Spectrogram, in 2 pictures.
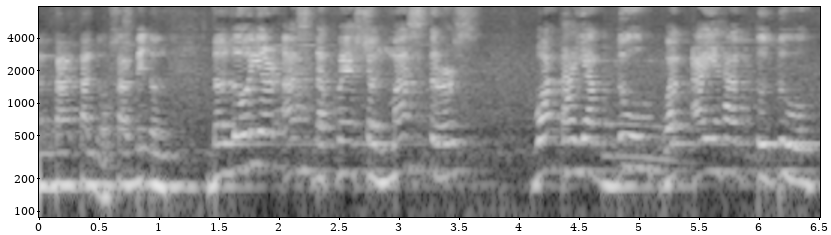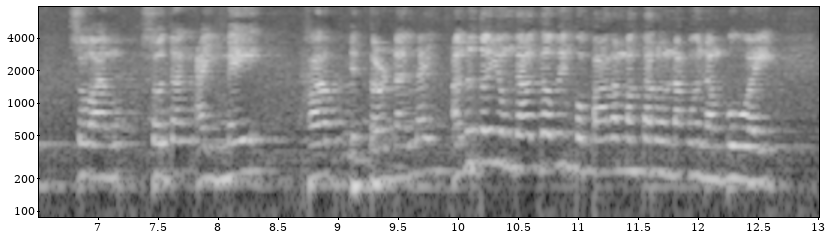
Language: Filipino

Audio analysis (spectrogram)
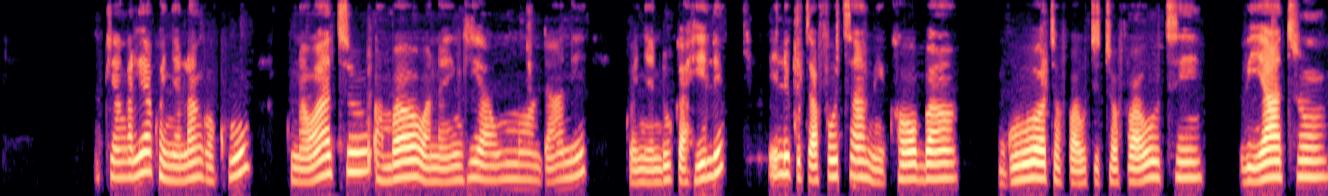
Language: Swahili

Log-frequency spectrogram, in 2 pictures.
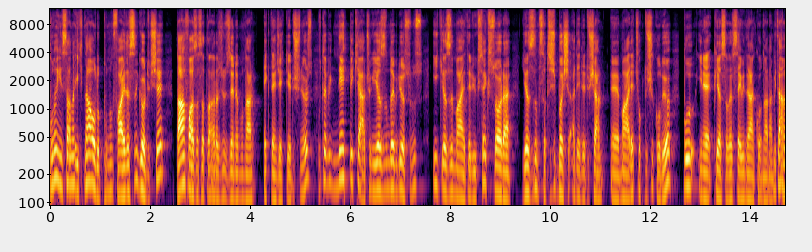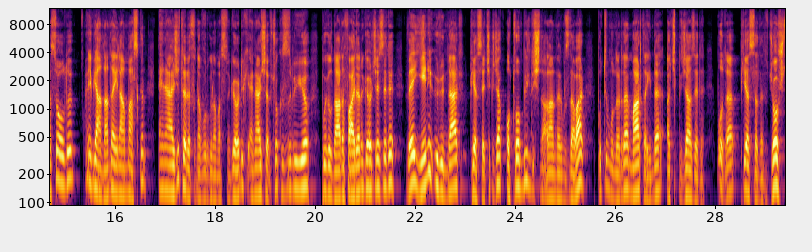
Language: Turkish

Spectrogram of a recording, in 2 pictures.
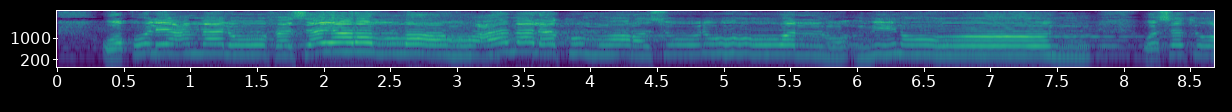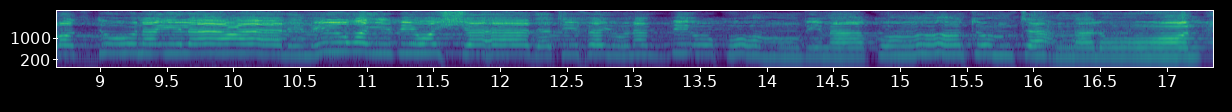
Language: Arabic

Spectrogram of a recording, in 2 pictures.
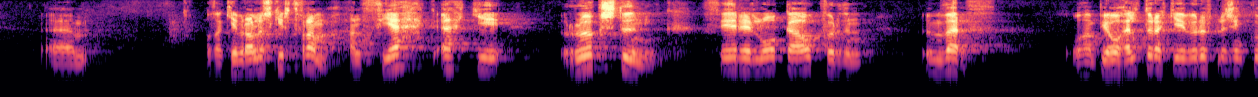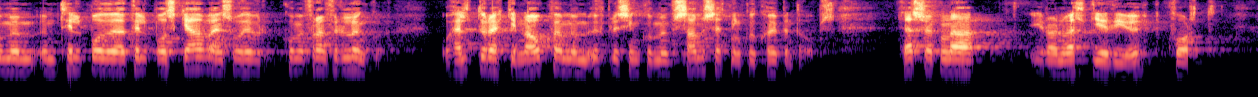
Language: Icelandic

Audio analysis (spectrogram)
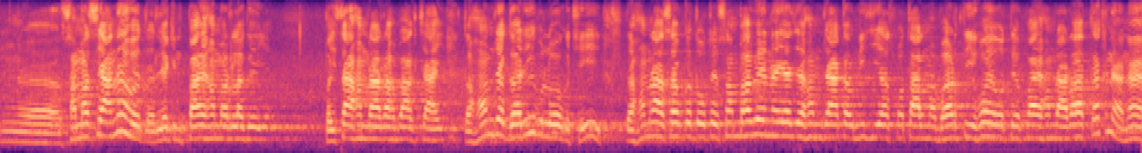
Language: Maithili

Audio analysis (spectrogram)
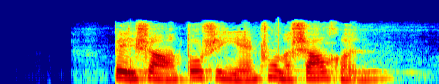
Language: Chinese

